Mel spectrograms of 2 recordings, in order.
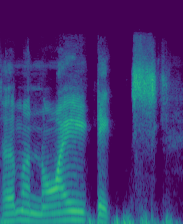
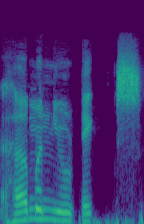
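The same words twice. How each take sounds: First: The word has a German-style pronunciation of 'neu'. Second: The word has the usual English pronunciation.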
